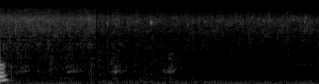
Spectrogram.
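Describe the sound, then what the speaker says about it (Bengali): Mustard paste masala frying gently over a low flame in a pan, giving a quiet, steady hiss that stays soft and even throughout with no talking. "লো ফ্লেমে মশলাটা 1 মিনিট নেড়েচেড়ে খুব ভালো করে ভেজে নেব"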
